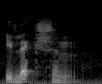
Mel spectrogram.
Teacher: For example, elect, election. The T here is part of the word, and the T with I are pronounced as sh, election. Okay?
